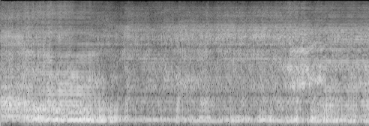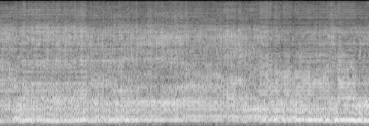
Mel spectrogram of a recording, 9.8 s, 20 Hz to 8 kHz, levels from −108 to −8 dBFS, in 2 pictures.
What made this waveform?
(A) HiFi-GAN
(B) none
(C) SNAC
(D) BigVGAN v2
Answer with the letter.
A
